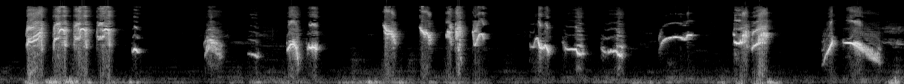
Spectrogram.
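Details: Oriental magpie-robin performing a varied tutoring song: a quick run of scratchy, squawking notes, then wavering whistles and rising slurs, delivered in dense, almost continuous phrases.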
